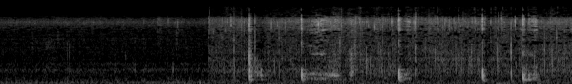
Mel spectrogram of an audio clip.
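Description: Sliced onions and green chillies sizzling in hot oil in a metal wok. About two seconds in, a steel ladle starts stirring, scraping and knocking against the wok several times over the sizzle.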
